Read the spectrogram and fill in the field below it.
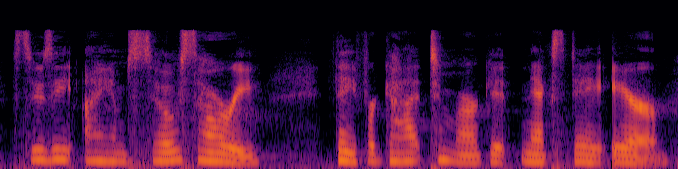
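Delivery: low, slow, soft apology; retold apology. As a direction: act out breaking bad news regretfully.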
